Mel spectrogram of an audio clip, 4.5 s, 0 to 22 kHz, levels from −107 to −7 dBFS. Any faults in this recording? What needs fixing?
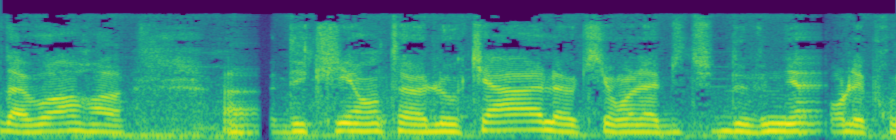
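AAC frame loss with concealment at 1.18–1.43 s and 3.99–4.20 s: the decoder rebuilds the missing spectrum into smeared, noisy patches, not the clean silence of a dropout. Protect the AAC stream against packet loss with redundancy or retransmission.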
